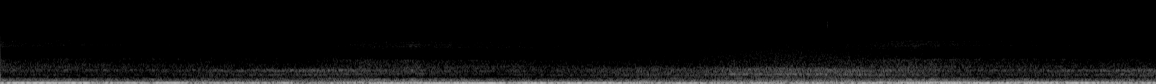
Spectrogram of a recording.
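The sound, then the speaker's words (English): A deep, rumbling whoosh of air in a film's opening helicopter shot sweeping over the Hill House estate, swelling and receding in slow waves, rising and falling like breathing, steady and fairly loud throughout with no voices. “It's like whooshing in and out, like the house is breathing.”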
